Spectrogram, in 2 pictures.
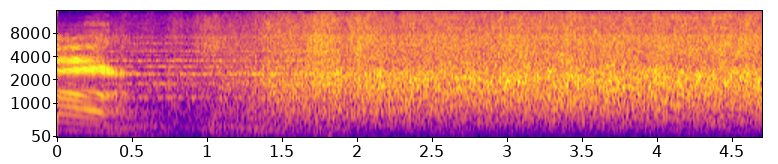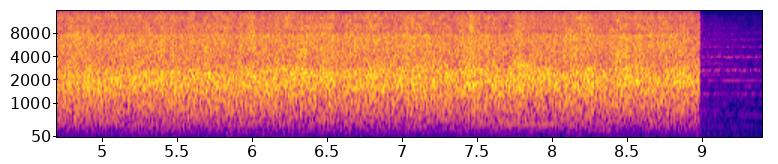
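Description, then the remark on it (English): A brief voice at the start gives way to a loud, steady wash of crowd applause played as a sound effect that keeps up evenly for about eight seconds, then cuts off abruptly. “you can do better than that with the sound effects, please.”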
